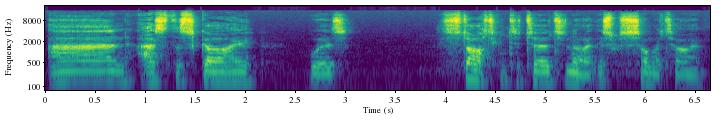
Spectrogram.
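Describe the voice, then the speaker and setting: A man in the persona of a Viking storyteller, telling folktales in short phrases with theatrical pauses. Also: mid-range voice, level tone, sharp tone. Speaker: channel host and storyteller.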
